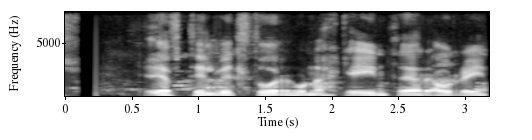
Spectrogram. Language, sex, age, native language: Icelandic, male, 14, Icelandic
